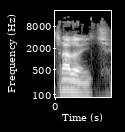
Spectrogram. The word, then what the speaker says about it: Radonjić: Radonjić.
